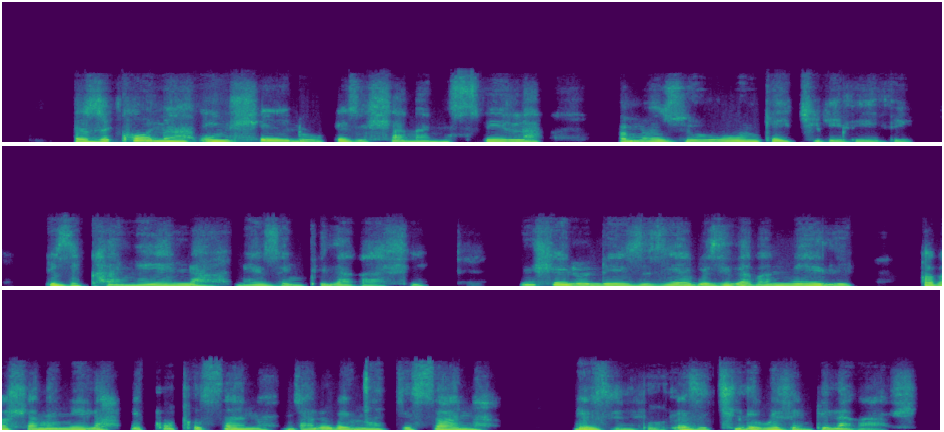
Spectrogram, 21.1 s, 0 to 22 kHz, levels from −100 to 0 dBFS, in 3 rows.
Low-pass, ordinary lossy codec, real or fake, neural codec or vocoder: 10.8 kHz; Opus, 24 kbps; fake; codec, 24 kHz, 1 kbps, SNAC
